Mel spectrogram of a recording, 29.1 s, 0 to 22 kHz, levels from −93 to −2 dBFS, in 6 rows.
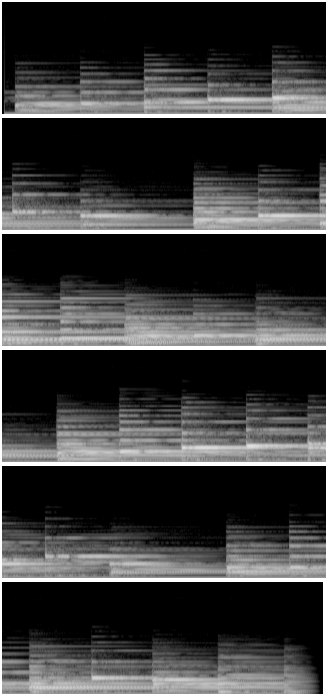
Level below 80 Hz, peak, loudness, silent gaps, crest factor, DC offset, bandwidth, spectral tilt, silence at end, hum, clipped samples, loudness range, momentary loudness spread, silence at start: -52 dBFS; -10 dBFS; -25 LUFS; none; 16 dB; 0.9%; 3.7 kHz; -11.5 dB/octave; 0.05 s; none; under 0.1%; 7 LU; 11 LU; 0 s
